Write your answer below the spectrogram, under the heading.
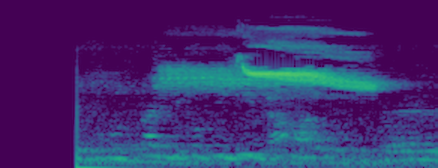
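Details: European greenfinch singing: after a short gap comes one long, nasal, buzzy wheeze that slides gently downward and fades at the end, over faint low background rumble.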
